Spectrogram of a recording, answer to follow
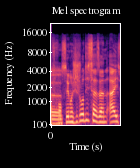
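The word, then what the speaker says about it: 3×3 Eyes: moi j'ai toujours dit Sasan i parce que c'est comme ça qu'on dit en japonais je t'av j'ai TR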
